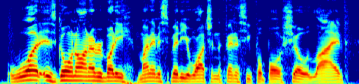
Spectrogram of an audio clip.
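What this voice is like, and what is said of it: Sick, low-energy voice. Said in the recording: “I'm a little under the weather, so pardon my low energy ... pardon my voice.”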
